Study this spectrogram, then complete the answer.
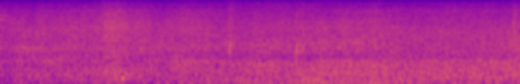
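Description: Sea waves and a strong water current rush steadily at a fishing spot, a dense, even wash of water mixed with wind buffeting the microphone, with no voices.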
